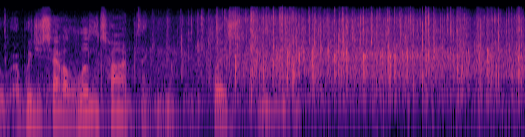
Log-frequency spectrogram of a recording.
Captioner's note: applause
